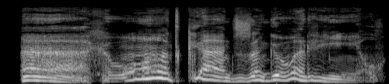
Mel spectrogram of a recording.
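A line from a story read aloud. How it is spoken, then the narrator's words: Spiteful hiss. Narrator (Russian): злобно прошипел он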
